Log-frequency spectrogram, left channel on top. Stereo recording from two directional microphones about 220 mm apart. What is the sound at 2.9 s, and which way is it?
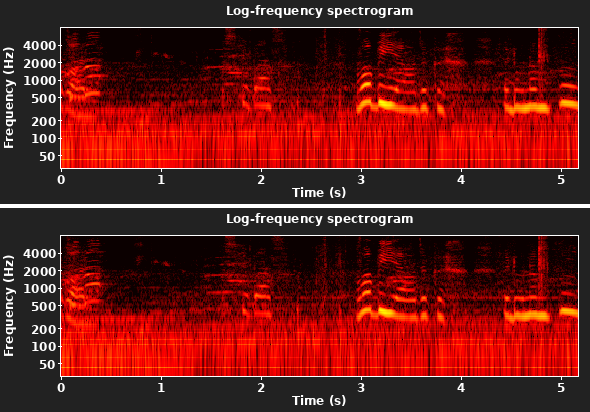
A child's voice, 25° left (ahead or behind).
